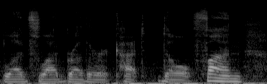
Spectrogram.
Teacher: they adjust down to a lower, more mid quality of strut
